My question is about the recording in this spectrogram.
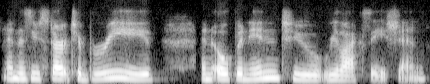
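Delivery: calm meditation voice, long pauses between phrases; guided meditation. Real, not acted. Meditation teacher guides class into breathing, calm and unhurried. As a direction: leave room for breath after each phrase.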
